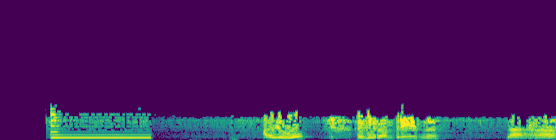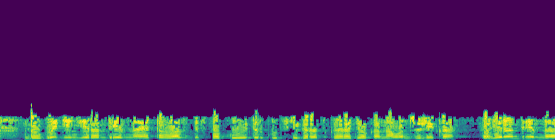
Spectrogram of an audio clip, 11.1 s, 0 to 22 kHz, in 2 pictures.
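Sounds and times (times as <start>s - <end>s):
telephone ringback tone beep: 0.5s - 1.6s
faint telephone line hiss: 1.2s - 8.6s
speech: 2.7s - 11.1s.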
